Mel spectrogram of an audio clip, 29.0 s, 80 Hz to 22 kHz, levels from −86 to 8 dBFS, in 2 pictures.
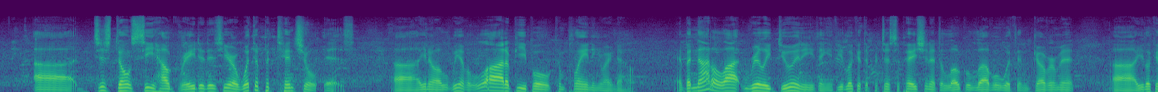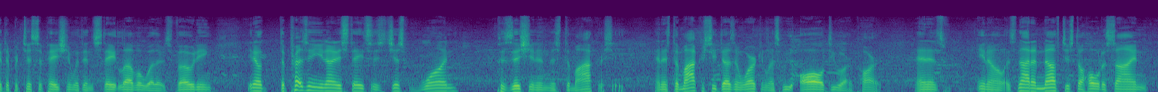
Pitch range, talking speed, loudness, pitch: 95-120 Hz, 195 wpm, -19 LUFS, 105 Hz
